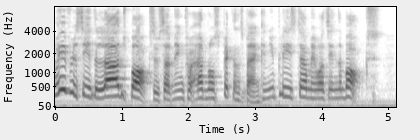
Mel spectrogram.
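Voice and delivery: put-on English woman's accent. Retelling what an admiral's english secretary said to him: english lady accent. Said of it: "It's an English lady, so I'll do your accent".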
